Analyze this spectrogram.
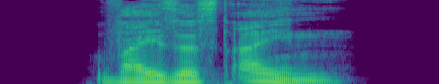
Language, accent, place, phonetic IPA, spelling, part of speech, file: German, Germany, Berlin, [ˌvaɪ̯zəst ˈaɪ̯n], weisest ein, verb, De-weisest ein.ogg
- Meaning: second-person singular subjunctive I of einweisen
